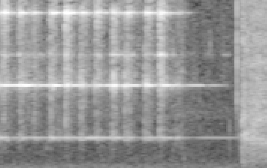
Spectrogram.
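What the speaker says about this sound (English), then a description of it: "Let's ring the bell on this" A bell rung once or twice, its bright sustained tones ringing out and slowly fading over low background noise, with a short burst of noise at the end.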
